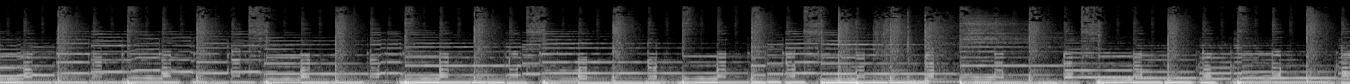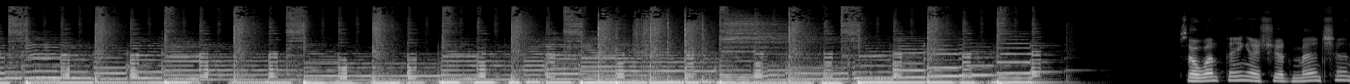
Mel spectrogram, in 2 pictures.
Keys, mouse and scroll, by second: 0.9 click, 3.7 click, 6.3 click, 7.0 click, 8.2 click, 8.7-9.9 drag, 10.3 click, 10.8-11.7 drag, 11.9 ctrl+d, 11.9 ctrl+click, 12.3 click, 12.4 ctrl+d, 12.5 ctrl+click, 12.8 drag, 12.9 click, 13.2 click, 13.3 shift+click, 13.5 ctrl+d, 13.6 ctrl+click, 14.1 click, 14.2 click, 14.4 ctrl+d, 14.4 ctrl+click, 14.8 ctrl+d, 15.0 click, 15.2 ctrl+d, 15.3 click, 15.7 shift+click, 15.8 shift+click, 15.9 shift+click, 16.1 ctrl+d, 16.2 ctrl+click, 16.6 click, 16.8 ctrl+d, 16.8 ctrl+drag, 17.1 click, 17.2 click, 17.4 ctrl+d, 17.4 ctrl+click, 17.8 Delete, 17.9 click, 18.0 ctrl+d, 18.2 click, 18.5 ctrl+d, 18.5 ctrl+click, 18.8 ctrl+d, 18.8 drag, 19.1 click, 19.3 shift+click, 19.5 shift+drag, 19.6 shift+click, 19.7 ctrl+d, 19.8 ctrl+click, 20.2 click, 20.7 ctrl+d, 20.8 ctrl+click, 21.1 drag, 21.3 ctrl+d, 21.4 ctrl+click, 21.6 drag, 22.0 click, 22.1 click, 22.3 click, 23.2 Delete, 25.5-26.6 ctrl+scroll up 6.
